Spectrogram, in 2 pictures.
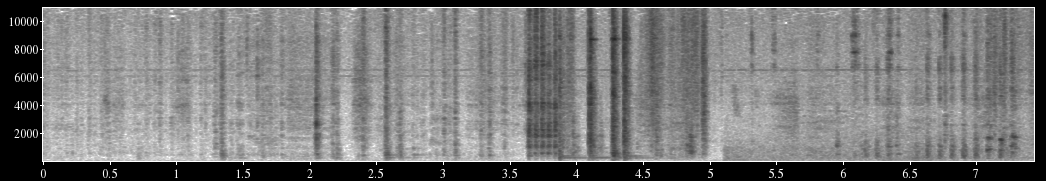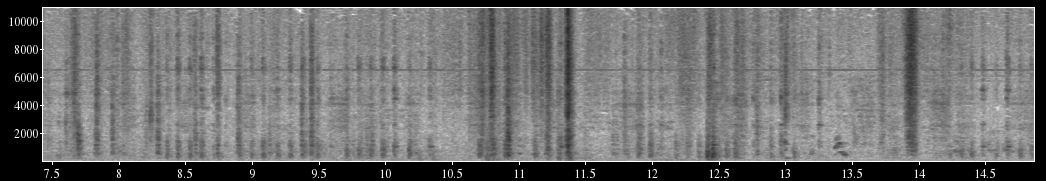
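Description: Clicks, taps and small scrapes from hands fitting a black metal bracket onto the end of a wooden baby-gate rail, with a louder squeaky scrape lasting about a second about four seconds in.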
